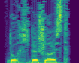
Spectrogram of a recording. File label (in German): "durchgeschleust", German; adjectives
